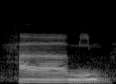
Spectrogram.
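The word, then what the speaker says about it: حم: Hamim dan membacanya kalimat hamim itu dua harakat. Tidak boleh lebih dari dua harakat.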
